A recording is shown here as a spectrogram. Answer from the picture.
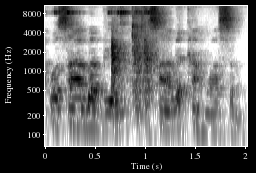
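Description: A man talking, with several sharp hissing sounds among the words.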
